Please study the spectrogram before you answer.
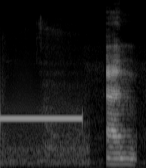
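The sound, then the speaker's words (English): An alarm gives a single steady high-pitched beep lasting just over a second, followed after a short gap by a brief burst of voice. “that is definitely the alarm”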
